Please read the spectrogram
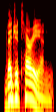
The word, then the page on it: vegetarian: American English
